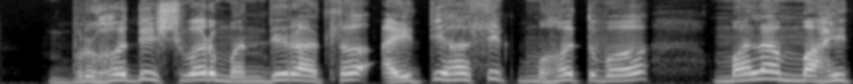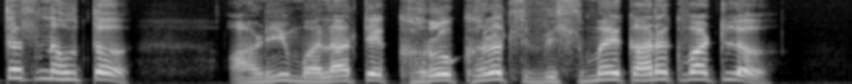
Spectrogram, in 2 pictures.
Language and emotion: Marathi, surprised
